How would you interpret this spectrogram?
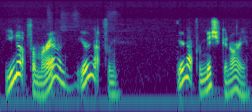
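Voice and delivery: struggling to suppress a Southern twang; soft, careful, de-twanged Southern speech; twang held back. Retold or imitated. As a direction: say it straining to hide the Southern accent. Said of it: "hear the struggle in his voice to say that without fucking twang".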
